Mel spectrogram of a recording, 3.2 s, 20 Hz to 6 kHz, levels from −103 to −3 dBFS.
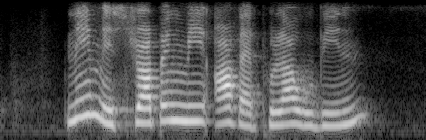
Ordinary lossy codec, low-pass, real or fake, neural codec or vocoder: Opus, 32 kbps; 5.4 kHz; fake; codec, 16 kHz in and 24 kHz out, 1 kbps, XY-Tokenizer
